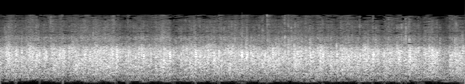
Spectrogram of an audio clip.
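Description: Audience applauding steadily: many hands clapping in a dense, continuous patter.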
